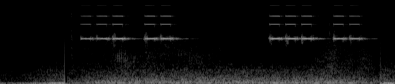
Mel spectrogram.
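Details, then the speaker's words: Plum 360 infusion pump no action alarm, sounding when the pump is on, not infusing and untouched for two minutes: two sets of paired high beeps about two seconds apart. "the no action alarm will begin to beep if the pump is turned on but has not been touched for two minutes and it is not infusing"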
